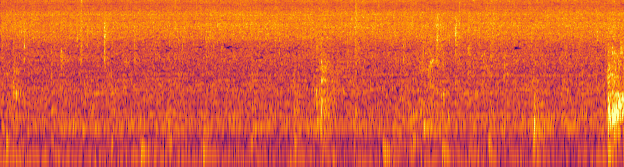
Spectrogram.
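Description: Chopped carrots sizzling in hot ghee in a large kadhai, a steady hiss with a few light knocks, the loudest near the end.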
